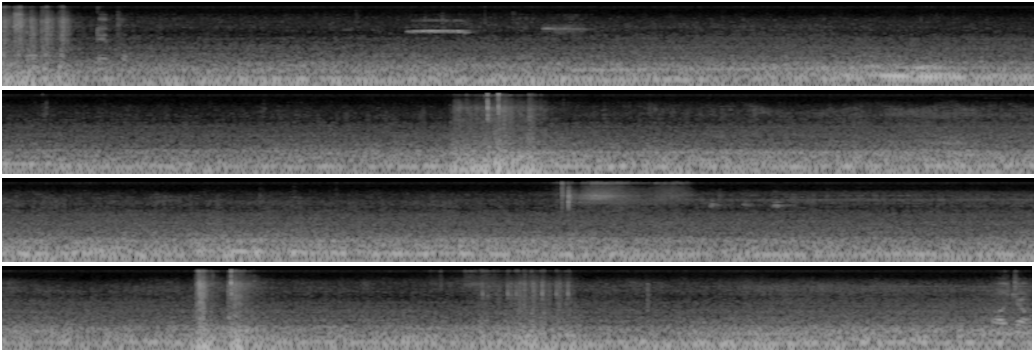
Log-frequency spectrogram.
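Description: Steady low rumble of a car driving in town traffic, road and engine noise, broken by a few brief knocks, the loudest about eleven and twenty-five seconds in.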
